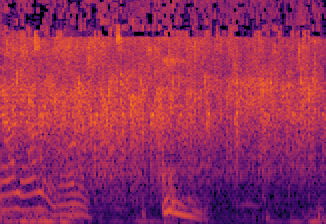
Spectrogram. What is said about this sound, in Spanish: Bueno, pues eso, un aplauso porque por fin se ha dado cuenta.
